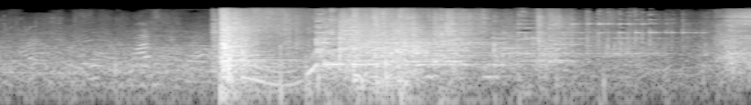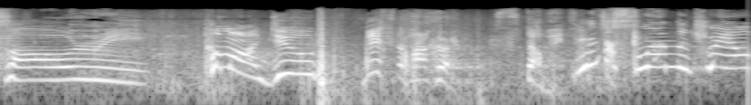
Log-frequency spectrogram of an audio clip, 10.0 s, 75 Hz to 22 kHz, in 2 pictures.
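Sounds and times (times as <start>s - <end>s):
tray of dishes crashing: 1.4s - 4.7s.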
